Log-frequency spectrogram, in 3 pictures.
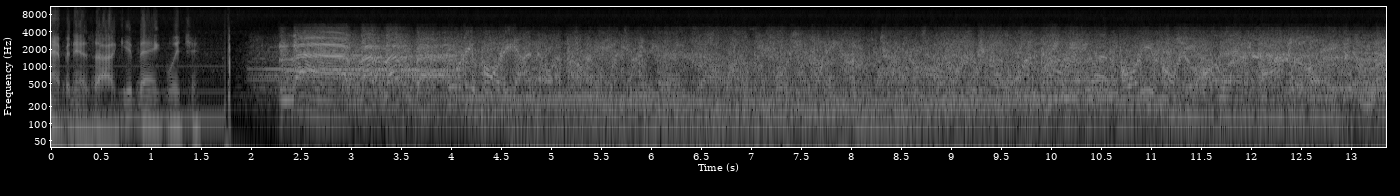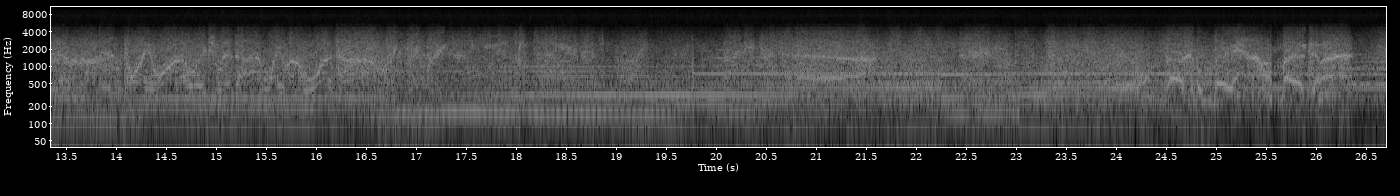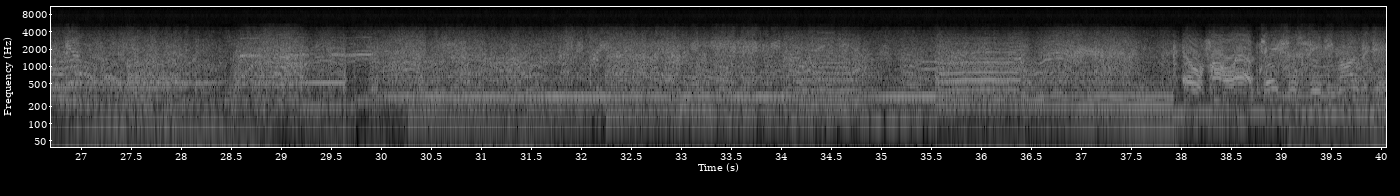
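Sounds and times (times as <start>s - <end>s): heterodyne tones: 0.0s - 40.0s
higher steady tones: 0.0s - 40.0s
radio band noise: 0.0s - 40.0s.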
